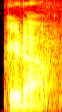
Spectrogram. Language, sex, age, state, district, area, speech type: Kannada, male, 18-30, Karnataka, Davanagere, rural, read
